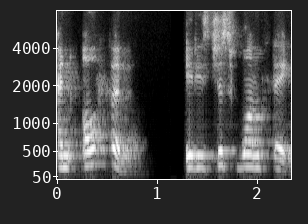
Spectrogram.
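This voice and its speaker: In an Australian accent, a woman speaks with lively intonation. Her pitch is fairly high, with a dark, mellow tone. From Australia (Adelaide). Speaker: yoga studio owner. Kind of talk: interview.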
